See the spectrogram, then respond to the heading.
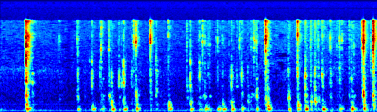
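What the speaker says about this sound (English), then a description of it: "and then I'm just going to type in a name here." Someone types on a computer keyboard in a quiet room, a brisk run of soft, close key clicks after one sharper tap, with uneven rhythm and short pauses between bursts.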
